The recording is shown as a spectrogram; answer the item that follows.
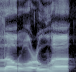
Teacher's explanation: ثم میم کے اوپر شد ہے، غنہ ہوگا، جحیم جحیم، صلو صوت حروف مستعلیہ میں سے ہے، موٹا پڑھیں گے، صلو صلو، ثم الجحیم صلو، ثم الجحیم صلو، ثم میم کے اوپر غنہ، فی سلسلۃ ذرعها، سلسلۃ اخفاء، سلسلۃ ذرعها، یہاں پر را کو موٹا پڑھیں گے، را سے پہلے زبر ہے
